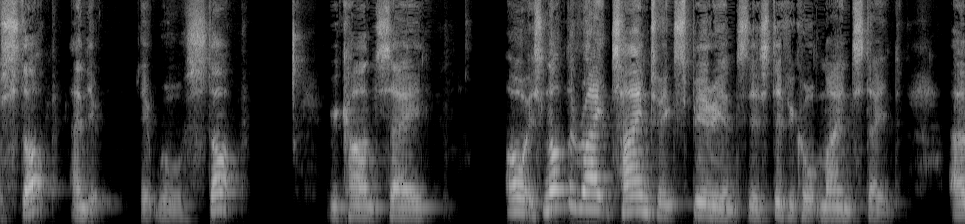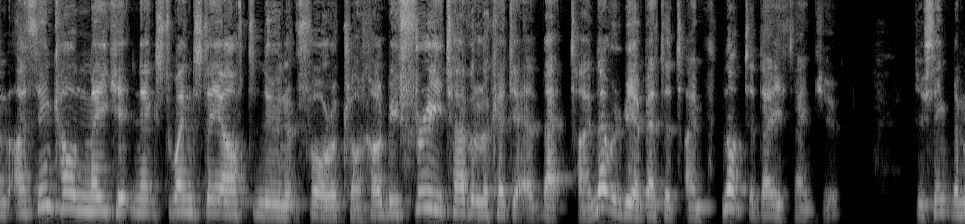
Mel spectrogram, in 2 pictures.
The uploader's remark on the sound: Insight Zoom Retreat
